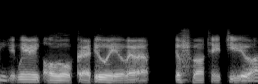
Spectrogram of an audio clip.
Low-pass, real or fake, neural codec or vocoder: 5.4 kHz; fake; codec, 16 kHz, 0.5 kbps, FreqCodec, larger model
